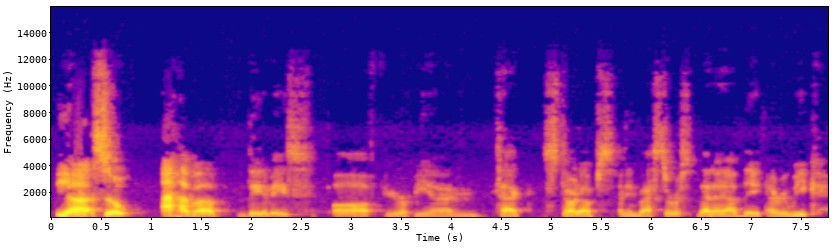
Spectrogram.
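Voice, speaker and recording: A man's voice: mid-range voice, fairly even intonation, measured pace, few pauses, rough recording. Informal man from Argentina, native Spanish speaker. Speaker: podcast guest, startup growth executive. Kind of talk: casual interview conversation.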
